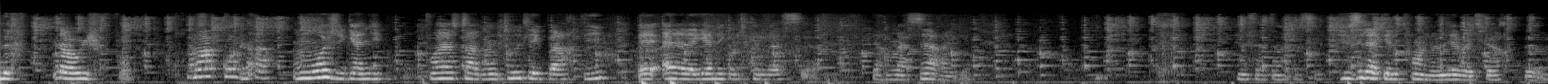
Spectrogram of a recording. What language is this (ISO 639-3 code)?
fra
